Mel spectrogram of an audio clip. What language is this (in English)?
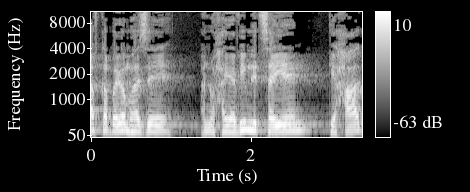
Hebrew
